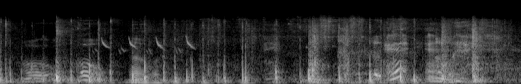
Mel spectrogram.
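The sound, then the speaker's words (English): Horse hooves clip-clop in a steady, uneven rhythm down by a corral, with people talking over them and a few bird chirps in the background. “Down by the corral there, isn't it? Oh, yeah, yeah. And he's got a new horse.”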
